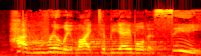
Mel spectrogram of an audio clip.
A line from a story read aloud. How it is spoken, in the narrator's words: says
